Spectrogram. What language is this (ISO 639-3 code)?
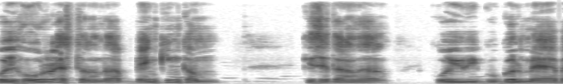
pan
